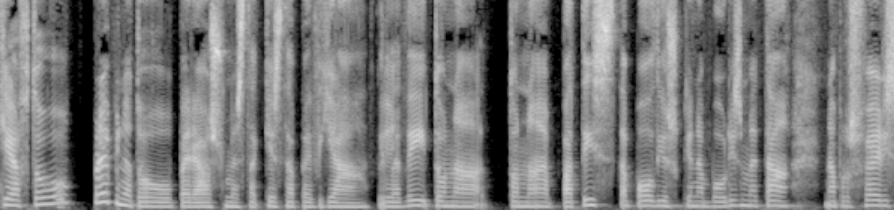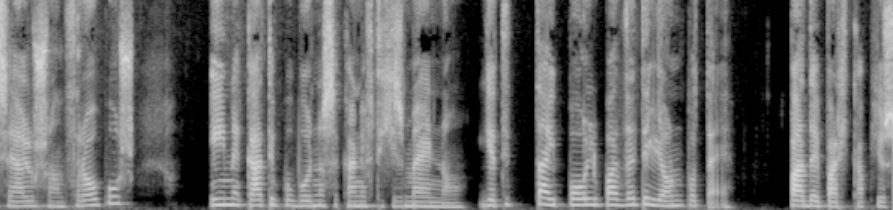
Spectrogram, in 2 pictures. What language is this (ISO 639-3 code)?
ell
